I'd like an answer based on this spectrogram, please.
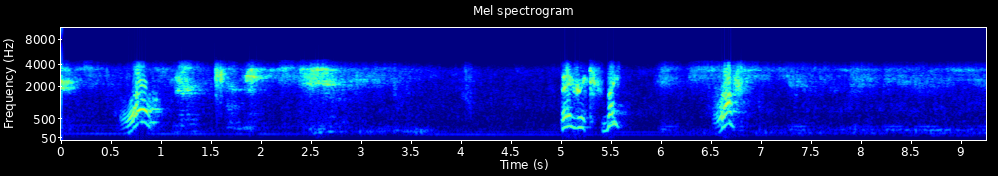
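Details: Rex the dog reacting to a paint roller with a few scattered yelps and short bark bursts, separated by quiet stretches over a steady low hum and faint voices.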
